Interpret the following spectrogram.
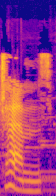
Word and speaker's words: Thames: It's pronounced Thames. Thames.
